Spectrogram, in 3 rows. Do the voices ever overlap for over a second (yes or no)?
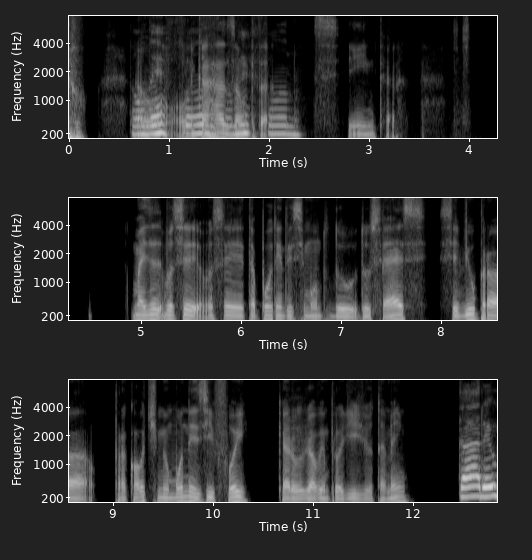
yes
